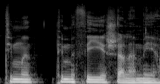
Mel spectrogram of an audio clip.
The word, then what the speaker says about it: Timothée Chalamet: Wie spricht man Timothée Chalamet aus? Ist das richtig? – Also, wenn man wirklich Französisch das ausspricht, ist das Timothée Chalamet.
